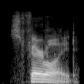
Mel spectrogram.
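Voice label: "spheroid", American English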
